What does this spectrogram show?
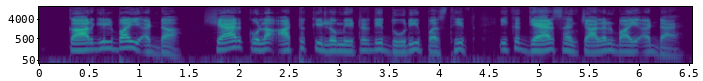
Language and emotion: Dogri, neutral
